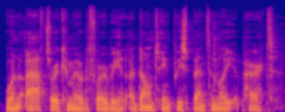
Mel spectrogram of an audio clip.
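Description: Fast-talking deep-voiced Irish man. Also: creaky, husky. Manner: animated storyteller, many restarts. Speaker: podcast guest. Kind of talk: casual interview chat.

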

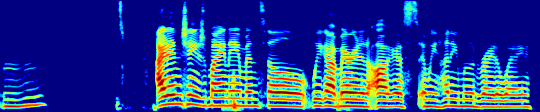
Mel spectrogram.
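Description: A woman's voice: medium pitch, little pitch movement, moderate pace, clean tone, no echo. A woman co-hosting a podcast, telling stories in a chatty, blunt way with some swearing. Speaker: podcast co-host. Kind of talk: casual chat.

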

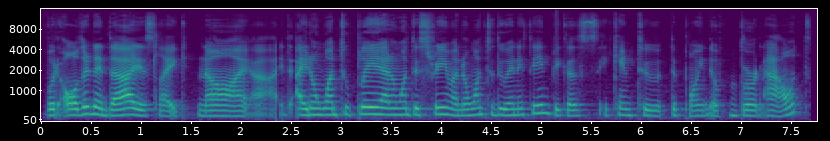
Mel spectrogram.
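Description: A woman's voice: medium pitch, steady tone, a little fast, hardly any pauses. A young woman from Chile co-hosting a podcast, talking casually and reflectively, with frequent fillers and restarts. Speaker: podcast co-host.

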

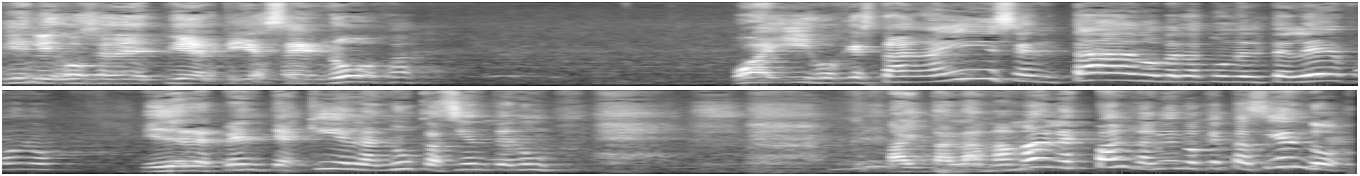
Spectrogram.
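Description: A man preaching a sermon, his voice pitched high. He puts questions straight to the congregation, drops in joking asides and slows right down to hammer key words. The sound rings around a reverberant room with a faint hum underneath. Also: animated. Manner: slows and stresses words for emphasis. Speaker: pastor. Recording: echoey room, faint background noise.

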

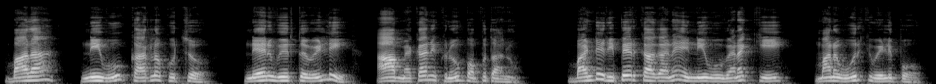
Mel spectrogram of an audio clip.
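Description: A man's voice: a little high, normal speed, long pauses, lightly acted. A man reading a story, voicing a friendly, good-humored young police sub-inspector. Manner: easygoing, smiling. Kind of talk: audiobook character voice.

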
